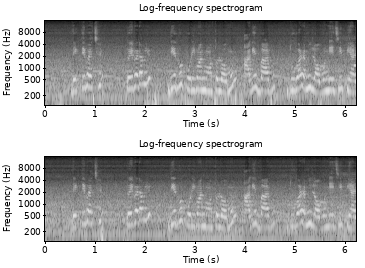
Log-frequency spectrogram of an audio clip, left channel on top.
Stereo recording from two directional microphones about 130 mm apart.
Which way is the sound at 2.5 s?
45° left (ahead or behind).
